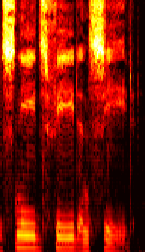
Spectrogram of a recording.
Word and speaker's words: Sneed: The shop is called Sneed's Feed and Seed, where feed and seed both end in the sound "eed," thus rhyming with the name of the owner, Sneed.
